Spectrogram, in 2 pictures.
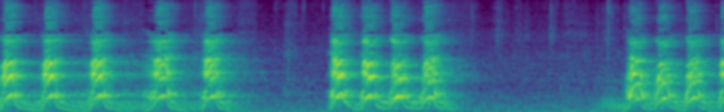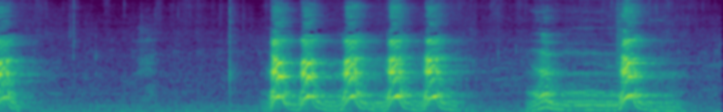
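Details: Phu Quoc Ridgeback dog barking while being trained to catch snakes, in repeated bursts of three to five rapid barks separated by short silences over fourteen seconds, the final burst lower and more drawn out.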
